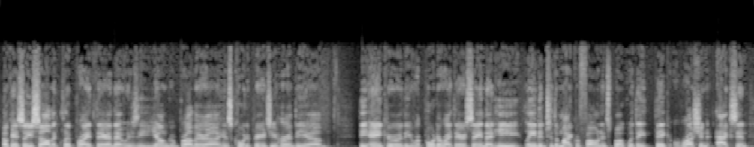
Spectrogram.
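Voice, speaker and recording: A man's voice: deep voice, steady tone, fairly quick. A male online show host giving emphatic news commentary, with casual asides and fillers.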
